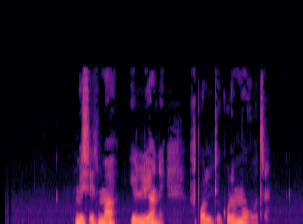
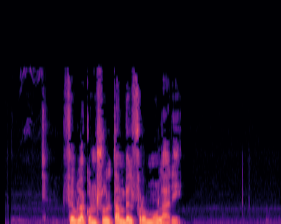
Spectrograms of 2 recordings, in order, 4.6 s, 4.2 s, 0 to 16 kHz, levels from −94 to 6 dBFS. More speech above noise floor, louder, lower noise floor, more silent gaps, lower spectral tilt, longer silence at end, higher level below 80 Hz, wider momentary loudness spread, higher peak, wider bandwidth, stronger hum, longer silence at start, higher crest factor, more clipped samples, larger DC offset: second, 41 dB vs 50 dB; second, -25 LUFS vs -19 LUFS; about the same, -66 dBFS vs -68 dBFS; neither; second, -4.5 dB/octave vs -6.5 dB/octave; second, 0.55 s vs 1.5 s; second, -80 dBFS vs -60 dBFS; first, 18 LU vs 9 LU; second, -8 dBFS vs -2 dBFS; about the same, 11.5 kHz vs 11 kHz; neither; first, 1.15 s vs 1 s; about the same, 20 dB vs 20 dB; neither; neither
